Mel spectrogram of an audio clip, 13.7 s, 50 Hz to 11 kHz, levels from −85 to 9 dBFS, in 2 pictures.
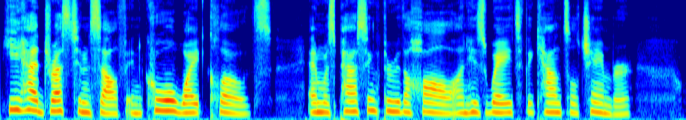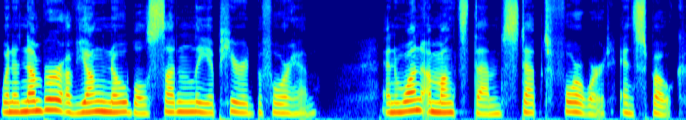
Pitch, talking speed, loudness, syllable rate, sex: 210 Hz, 170 wpm, -18 LUFS, 4.9 syllables/s, female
